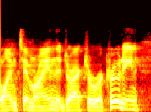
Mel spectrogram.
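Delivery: plain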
